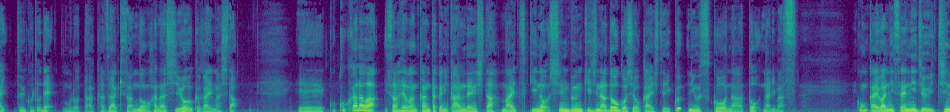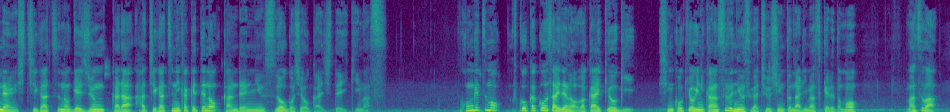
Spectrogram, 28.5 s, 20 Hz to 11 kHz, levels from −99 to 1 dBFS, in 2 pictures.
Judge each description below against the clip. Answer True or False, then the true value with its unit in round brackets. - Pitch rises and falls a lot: True (5.9 semitones)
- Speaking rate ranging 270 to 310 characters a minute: True (300 characters per minute)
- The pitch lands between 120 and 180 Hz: True (140 Hz)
